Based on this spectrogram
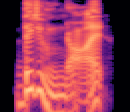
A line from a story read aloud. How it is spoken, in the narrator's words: SecUnit scoffed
